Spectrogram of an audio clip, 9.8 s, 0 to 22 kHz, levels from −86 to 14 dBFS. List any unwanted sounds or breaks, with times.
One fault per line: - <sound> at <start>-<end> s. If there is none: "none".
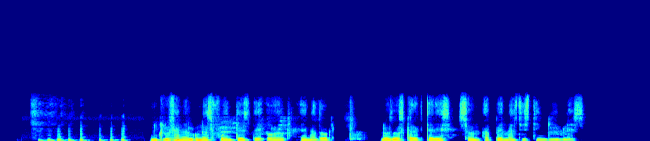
- laugh at 0.5-2.0 s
